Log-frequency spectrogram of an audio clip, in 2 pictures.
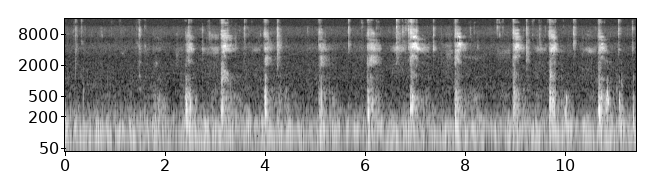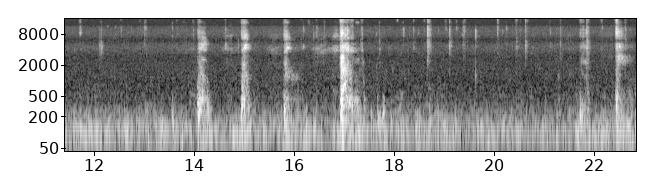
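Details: Dog coughing: repeated short, sharp coughing bursts, single and in small clusters, over low room hum.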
